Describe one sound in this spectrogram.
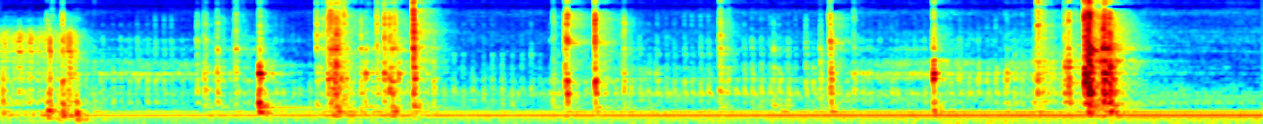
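A record player's tonearm clicks and knocks as it lifts and moves.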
